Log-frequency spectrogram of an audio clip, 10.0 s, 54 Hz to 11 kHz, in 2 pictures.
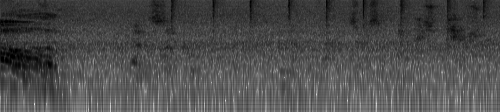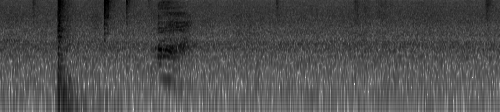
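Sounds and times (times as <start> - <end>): faint clicks: 1.7 - 5.4
heavy thump: 5.6 - 5.9.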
